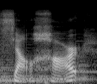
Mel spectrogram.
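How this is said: The word ends with an r-sound. It is the way northern speakers say it. "that'll be a very northern way"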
